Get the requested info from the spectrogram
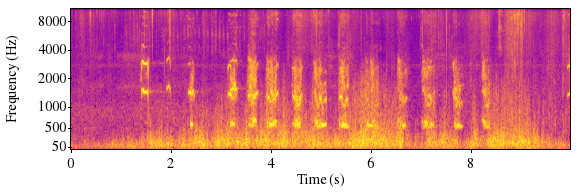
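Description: Beagle baying: a rapid string of short, high yelps, about two a second, starting about a second and a half in and stopping near the end, the hound giving tongue on a scent trail. Wind rumbles on the microphone underneath.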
